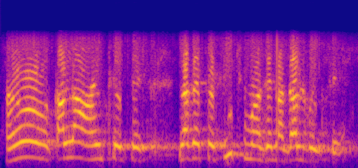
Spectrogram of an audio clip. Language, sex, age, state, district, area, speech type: Maithili, female, 60+, Bihar, Darbhanga, urban, conversation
